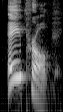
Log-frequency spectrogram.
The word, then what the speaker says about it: April: April. The A is pronounced as A as in day.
